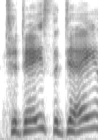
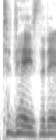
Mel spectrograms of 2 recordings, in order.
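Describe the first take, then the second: First: It is said as a disbelieving question. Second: It is said as a plain statement.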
